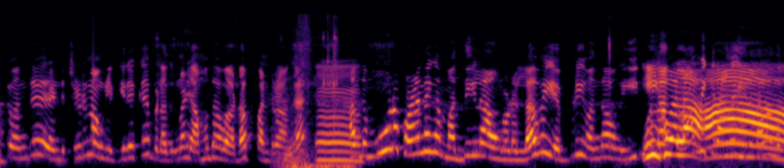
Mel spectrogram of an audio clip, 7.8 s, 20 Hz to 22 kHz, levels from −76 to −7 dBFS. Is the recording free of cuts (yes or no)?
yes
